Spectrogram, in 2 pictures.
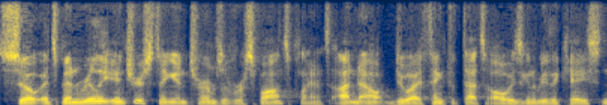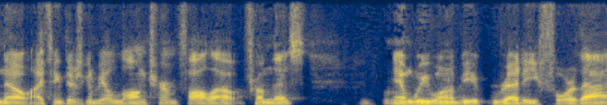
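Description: In an American accent, a man speaks at a fairly quick pace in a plain, everyday voice. His pitch is fairly low, with ordinary variation. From US Midwest, Michigan. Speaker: pastor. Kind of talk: casual interview.

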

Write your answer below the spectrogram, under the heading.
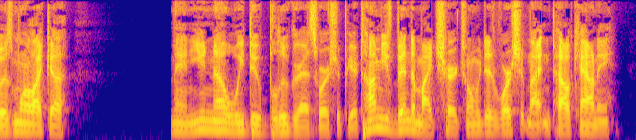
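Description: A man's unremarkable speaking voice at a medium pitch and a fairly quick pace, in a very clean recording with a silent background. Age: 20s. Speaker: former church volunteer, guest. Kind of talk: casual chat.

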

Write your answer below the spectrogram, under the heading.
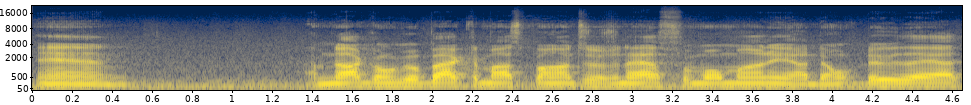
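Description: This man's voice sits at a medium pitch, moving at a moderate pace with fairly even intonation. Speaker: professional drag racer. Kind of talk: casual interview. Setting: racing shop.

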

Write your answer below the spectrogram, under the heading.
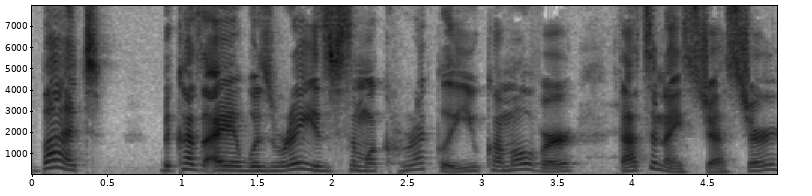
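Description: Spoken at a moderate pace in an ordinary speaking voice. The intonation is lively. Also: woman, medium pitch for a woman. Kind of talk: casual chat.

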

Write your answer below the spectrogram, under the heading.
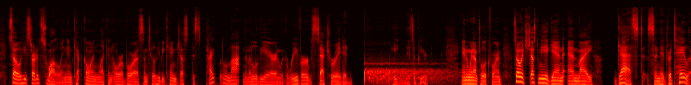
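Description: Lively intonation marks this man's a plain, everyday voice, fairly low in pitch, with an American accent and a fairly quick pace. The very clean recording has a silent background and a dry, close sound with no echo. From US South, Mississippi Gulf Coast. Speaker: podcast host. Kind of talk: casual interview; scripted comic narration.

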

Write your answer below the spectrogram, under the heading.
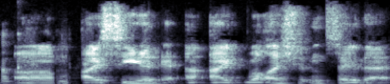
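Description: At a moderate pace, a man with a medium-pitched voice and vocal fry talks with very wide swings in pitch. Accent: American. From United States. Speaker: church musician and ministry director. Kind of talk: interview. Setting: video call.

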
